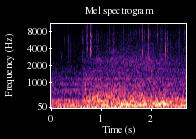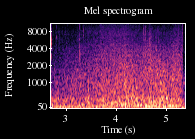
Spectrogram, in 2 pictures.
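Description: A deep, heavy rumble drones steadily.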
